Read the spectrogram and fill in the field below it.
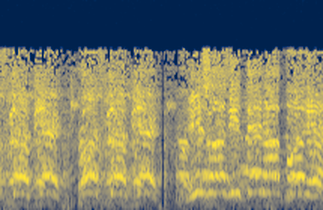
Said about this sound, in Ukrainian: Спершу йшлося про протест знедолених і безробітних людей. Наразі вони висувають і політичні вимоги. Пропонуємо послухати, що у вівторок вигукували демонстранти у Сараєві.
